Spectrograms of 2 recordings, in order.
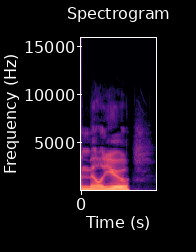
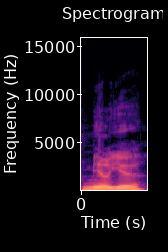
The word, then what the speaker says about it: milieu: milieu. And him just being there obviously kind of leads to all of these kind of, I believe it's pronounced milieu.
